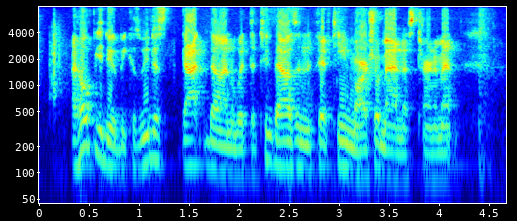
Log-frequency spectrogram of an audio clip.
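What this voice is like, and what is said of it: Excited, energetic speaking voice. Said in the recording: “hear the excitement in my voice?”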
